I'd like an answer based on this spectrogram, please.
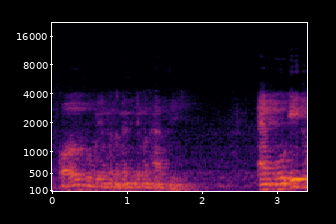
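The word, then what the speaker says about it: qalbu: Musuh manajemen kalbu, manajemen anjing. Kan harusnya manajemen kolbu, yang benar manajemen hati.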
